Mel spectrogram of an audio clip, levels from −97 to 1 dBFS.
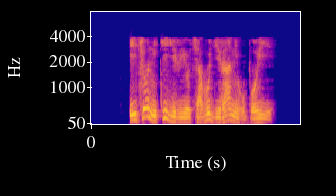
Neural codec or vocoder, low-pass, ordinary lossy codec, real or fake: none; 7.2 kHz; AAC, 16 kbps; real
